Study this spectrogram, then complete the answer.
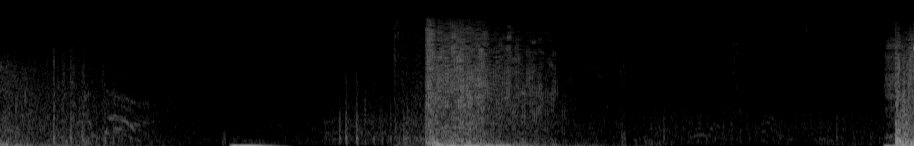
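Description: LMG Chopper gunfire in the COD Mobile video game: a few short, sharp bursts of automatic fire separated by quieter stretches, with a final burst at the very end, under faint background game sound.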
